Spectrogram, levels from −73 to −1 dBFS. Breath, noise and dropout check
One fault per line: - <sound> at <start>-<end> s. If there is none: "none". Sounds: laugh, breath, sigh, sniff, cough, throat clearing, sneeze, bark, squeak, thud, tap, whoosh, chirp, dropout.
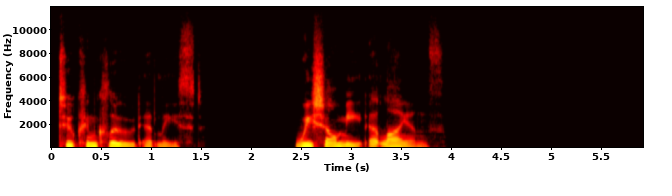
none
